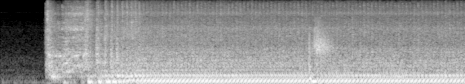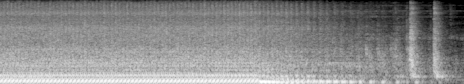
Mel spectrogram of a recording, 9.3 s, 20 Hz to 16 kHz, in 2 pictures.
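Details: Craftsman 13.5HP 30-inch riding mower engine, started after a valve lash adjustment (exhaust valve lash was well out): catches almost instantly and settles into a steady, even single-cylinder thump, then shuts down cleanly; easy start.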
